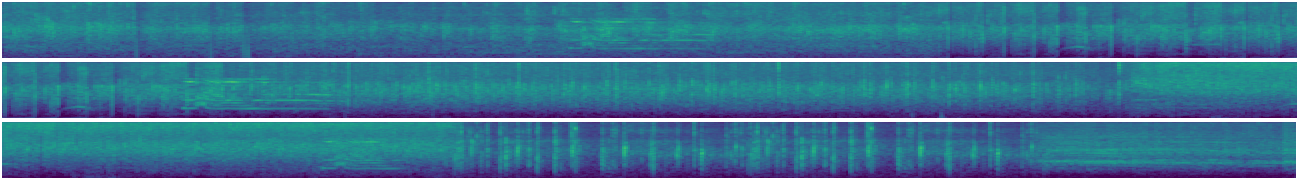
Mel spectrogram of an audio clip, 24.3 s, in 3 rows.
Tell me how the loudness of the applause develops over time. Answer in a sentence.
The loudness of the applause stays about the same.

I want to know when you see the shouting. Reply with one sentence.
The shouting can be heard from 3.5 to 4.5 s, from 9.2 to 10.3 s and from 18.1 to 18.8 s.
